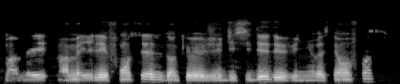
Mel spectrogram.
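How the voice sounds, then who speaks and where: Low-voiced man on a muffled call. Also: level tone, fairly quick, darkish tone, soft background music. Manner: repetitive, brief replies. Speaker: phone scammer. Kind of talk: phone call.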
